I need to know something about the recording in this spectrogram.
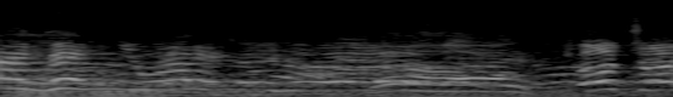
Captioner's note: indistinct shouting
